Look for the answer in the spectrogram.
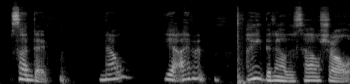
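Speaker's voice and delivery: usual speaking voice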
